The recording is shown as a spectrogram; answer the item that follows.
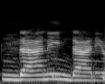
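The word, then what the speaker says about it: Ndani Ndani: Am I pronouncing it right? – Ndani, Ndani, right.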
